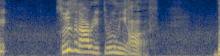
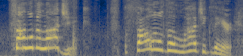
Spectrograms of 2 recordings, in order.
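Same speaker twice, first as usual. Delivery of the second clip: emphatic urging; 8 semitones higher than usual. Real, not acted. Urging listeners, rising emphasis.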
